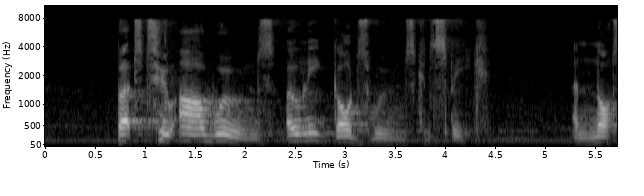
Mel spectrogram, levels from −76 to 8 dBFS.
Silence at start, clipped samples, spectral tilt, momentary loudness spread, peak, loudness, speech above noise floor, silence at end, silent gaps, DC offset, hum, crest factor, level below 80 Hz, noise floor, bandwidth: 0.75 s; under 0.1%; -3.5 dB/octave; 20 LU; -8 dBFS; -27 LUFS; 34 dB; 0 s; none; under 0.1%; none; 22 dB; -80 dBFS; -62 dBFS; 8 kHz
